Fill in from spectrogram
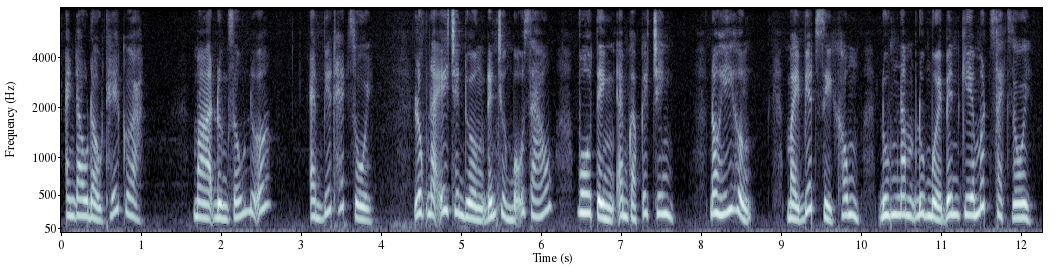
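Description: A woman's voice: on the high side, animated, normal speed, warm tone, no echo. A woman voicing a distraught wife who keeps pressing her husband for the truth, in an insistent, pleading manner.

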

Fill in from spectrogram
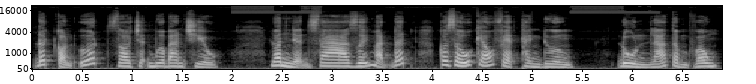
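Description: A woman narrating an audiobook in a steady, measured way. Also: medium pitch.

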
